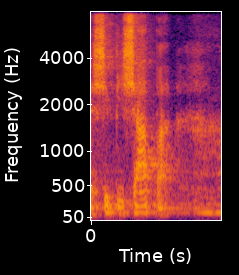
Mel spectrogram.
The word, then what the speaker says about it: Jipijapa: se escribe con x sabemos que la pronunciación original era shipi shapa porque en esa época español Todavía tenía el sonido sha como tenemos en inglés y en quichua pero hoy en día no tanto en español entonces y consta shipi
